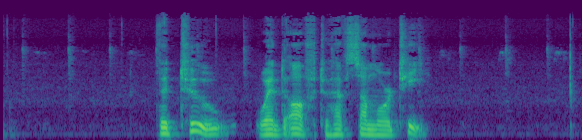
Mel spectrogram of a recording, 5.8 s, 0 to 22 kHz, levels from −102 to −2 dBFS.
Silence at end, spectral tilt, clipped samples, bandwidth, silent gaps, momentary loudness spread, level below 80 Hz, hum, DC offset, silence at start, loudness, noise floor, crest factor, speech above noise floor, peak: 0.1 s; -5 dB/octave; under 0.1%; 15.5 kHz; none; 20 LU; -70 dBFS; none; under 0.1%; 1.55 s; -32 LUFS; -68 dBFS; 22 dB; 37 dB; -14 dBFS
